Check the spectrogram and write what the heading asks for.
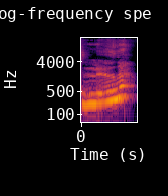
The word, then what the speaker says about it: møde: And then the soft D again, møde. Keep your tongue down, it's important. Otherwise you would go mølle, almost like a mill.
